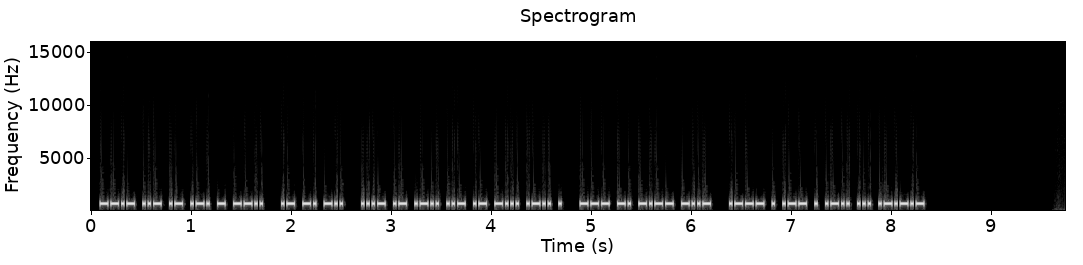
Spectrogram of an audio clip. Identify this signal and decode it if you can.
Morse code, heard as a keyed tone, about 46 wpm, 700 Hz. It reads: QUARTZ AND VALUABLE ONYX JEWELS.
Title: Pangram Challenge v2 - 45wpm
